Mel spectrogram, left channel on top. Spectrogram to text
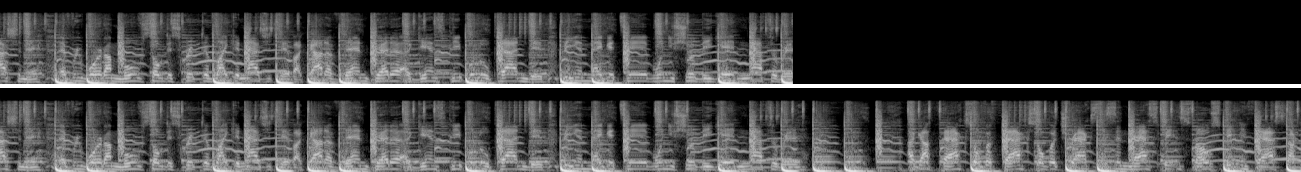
Every word I move so descriptive like an adjective. I got a vendetta against people who patented being negative when you should be getting after it. I got facts over tracks, this and that. Spitting slow, spitting fast, I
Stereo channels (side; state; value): left; drops out; at 8.0 s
